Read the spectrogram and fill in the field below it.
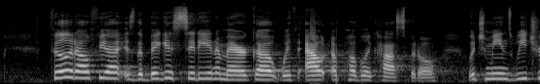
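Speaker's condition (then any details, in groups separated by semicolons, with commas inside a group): No condition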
